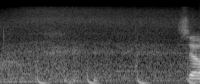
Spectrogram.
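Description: Concept2 rowing machine's air flywheel whirring under light, easy strokes, over background music with a steady low beat.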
